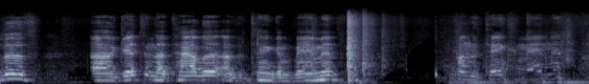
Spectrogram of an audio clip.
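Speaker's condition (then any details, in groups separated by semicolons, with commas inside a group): Ataxic cerebral palsy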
